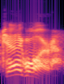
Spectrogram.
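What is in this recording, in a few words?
"Jaguar", English; JTAC; Callsign; DCS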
